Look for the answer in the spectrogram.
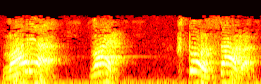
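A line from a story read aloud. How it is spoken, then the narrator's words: Shouted. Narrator (Russian): крикнул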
